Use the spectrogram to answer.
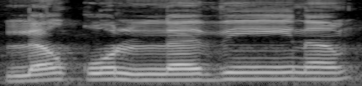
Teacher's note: قوف کو موٹا کرنا ہے، آگے لام کے ساتھ ملانا ہے، لام کے اوپر تشدید ہے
